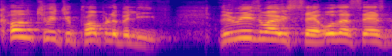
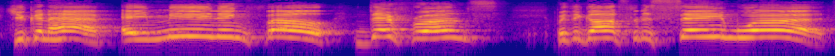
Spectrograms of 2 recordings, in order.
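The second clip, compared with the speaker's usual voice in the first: higher, louder, slow lecturing emphasis; raised, drawn-out explanation; emphatic teaching; 8 semitones higher, 7 dB louder, much slower than usual. Acted. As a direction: drive the point home to the class.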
